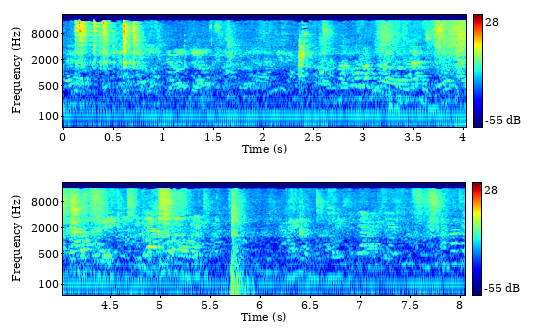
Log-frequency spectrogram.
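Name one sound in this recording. Chopsticks and a spoon clink against a bowl.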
